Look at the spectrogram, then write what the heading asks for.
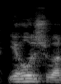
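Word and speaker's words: יהושע: ஆசீர்வதிப்பார் பாருங்க அது யெகோஷுவா யாஷுவா அப்படின்னு சொல்லி ஒரு கேள்வி வந்துச்சு சோ அதனால இந்த வீடியோ உங்களுக்கு முன்னாடி நான் வச்சிருக்கிறேன் சோ யாஷுவாங்கிற உச்சரிப்பு வராது அது என்ன உச்சரிப்பு வரும் யெகோஷுவா நான் வேதத்தின் அடிப்படையில் உங்களுக்கு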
